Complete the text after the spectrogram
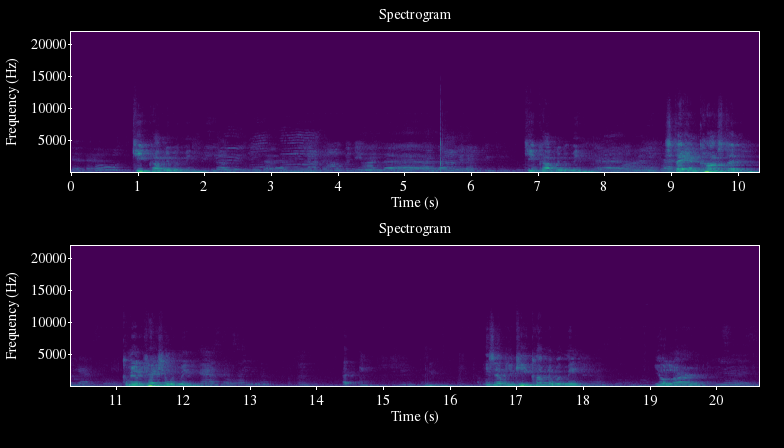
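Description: A man preaches with animation through a microphone, in an echoing hall.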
